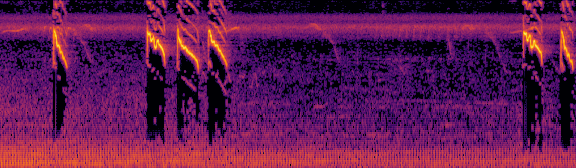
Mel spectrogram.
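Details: Mountain white-eye calls used as a lure so other birds start singing: piercing high down-slurred whistles, one, then a quick run of three, then a long gap before two more.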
